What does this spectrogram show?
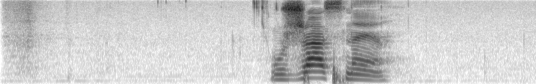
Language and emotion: Russian, angry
